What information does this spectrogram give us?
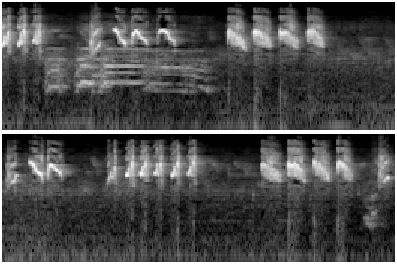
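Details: Javan bush lark, branjangan, giving its rolling song in clustered bursts of sharp high chirps separated by short silences, one burst mixed with lower whistled, mimic-like notes.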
